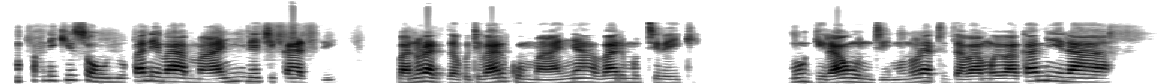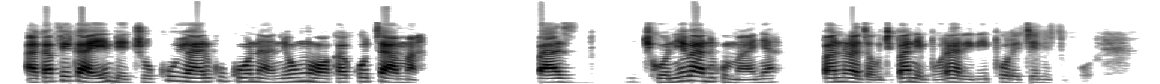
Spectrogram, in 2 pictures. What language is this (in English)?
Shona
